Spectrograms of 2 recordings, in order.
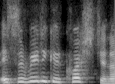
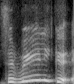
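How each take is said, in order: First: Said in the usual way. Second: Pitched high on really; high excited start. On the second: Real, not acted.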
